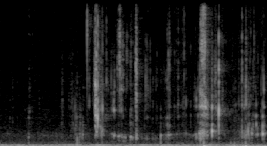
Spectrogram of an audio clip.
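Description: Gum chewing close to a microphone: a string of soft, irregular mouth clicks and smacks as the gum is worked.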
